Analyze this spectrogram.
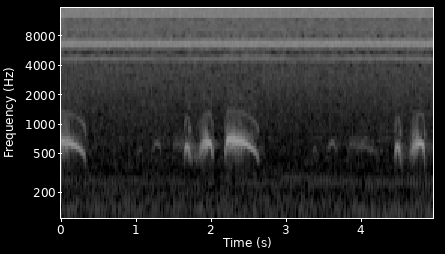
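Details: Spotted dove in the wild, sought by bird trappers for its rapid selang nguku song. Short rising coos lead into a long, hollow, downward coo, repeated about every two seconds against steady background hiss.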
